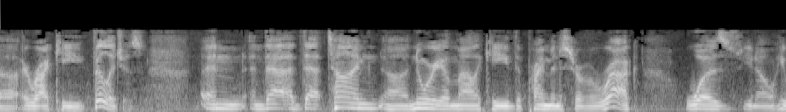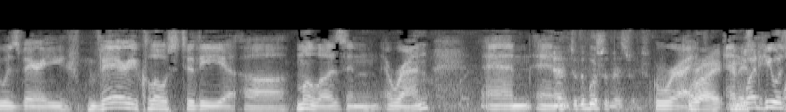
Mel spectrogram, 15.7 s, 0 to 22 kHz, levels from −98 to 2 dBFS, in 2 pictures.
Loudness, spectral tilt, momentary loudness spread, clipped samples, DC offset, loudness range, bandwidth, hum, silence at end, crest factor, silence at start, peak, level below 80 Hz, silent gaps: -15 LUFS; -6 dB/octave; 8 LU; under 0.1%; under 0.1%; 2 LU; 7.4 kHz; none; 0 s; 14 dB; 0 s; -2 dBFS; -44 dBFS; none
